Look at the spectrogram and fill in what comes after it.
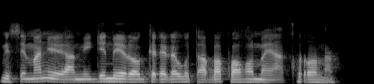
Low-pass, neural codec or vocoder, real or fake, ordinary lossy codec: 7.2 kHz; codec, 16 kHz, 1 kbps, X-Codec, HuBERT features, trained on general audio; fake; none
